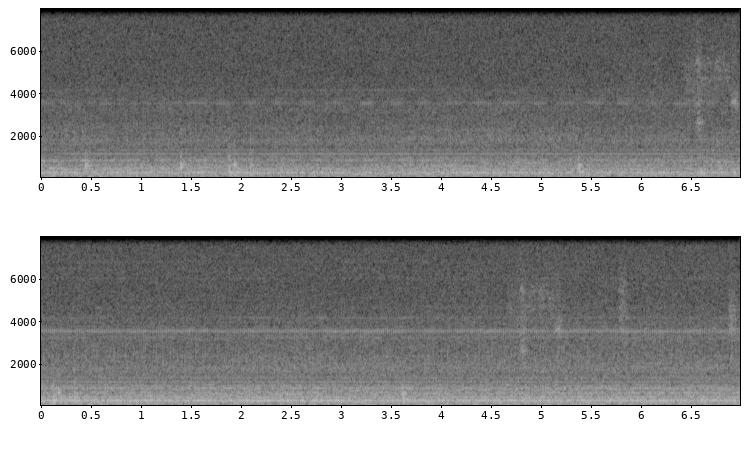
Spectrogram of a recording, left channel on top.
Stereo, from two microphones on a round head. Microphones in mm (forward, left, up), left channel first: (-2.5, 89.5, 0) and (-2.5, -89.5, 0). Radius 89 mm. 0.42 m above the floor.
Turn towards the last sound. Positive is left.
No sound to turn to.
